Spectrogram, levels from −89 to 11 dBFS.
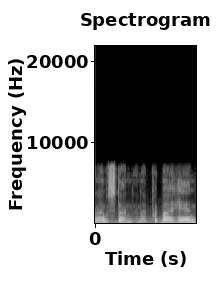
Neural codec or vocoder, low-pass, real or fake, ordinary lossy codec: none; 7.2 kHz; real; Opus, 64 kbps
